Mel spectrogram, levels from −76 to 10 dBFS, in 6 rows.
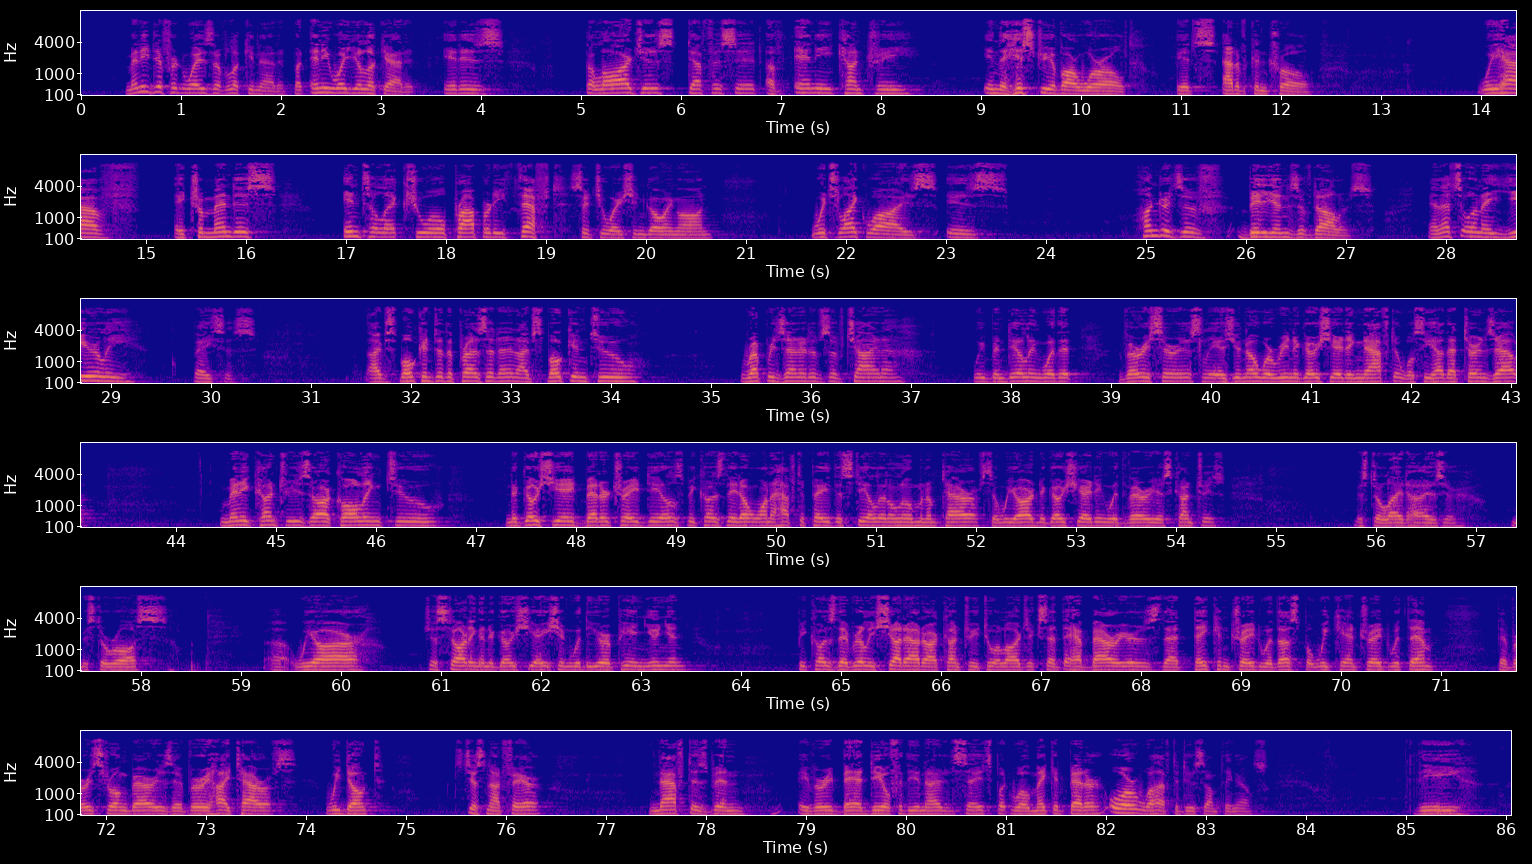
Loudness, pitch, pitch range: -25 LUFS, 155 Hz, 145-165 Hz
